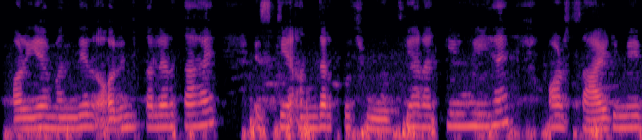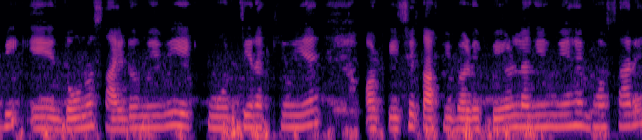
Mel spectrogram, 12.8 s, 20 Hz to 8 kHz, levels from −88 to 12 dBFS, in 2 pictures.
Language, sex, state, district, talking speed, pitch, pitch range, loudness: Hindi, female, Karnataka, Belgaum, 175 wpm, 210 Hz, 185-225 Hz, -27 LUFS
